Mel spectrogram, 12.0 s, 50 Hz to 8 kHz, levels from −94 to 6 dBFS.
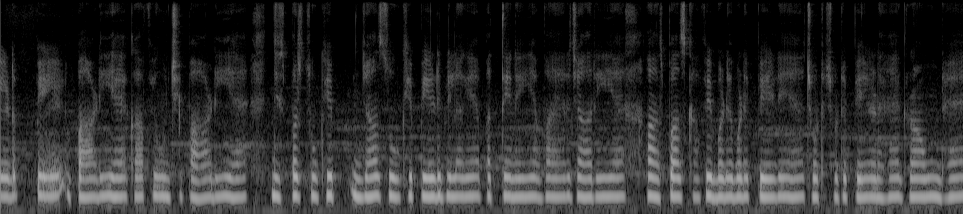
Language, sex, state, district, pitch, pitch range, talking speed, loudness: Hindi, female, Uttar Pradesh, Muzaffarnagar, 220 Hz, 215-225 Hz, 180 wpm, -35 LUFS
